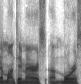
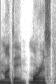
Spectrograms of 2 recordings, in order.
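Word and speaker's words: Monte Morris: at right now what about somebody like a Monta marys Morris here to pronounce that correctly montane Morris is at 3,600 coming off a very solid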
